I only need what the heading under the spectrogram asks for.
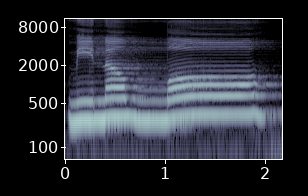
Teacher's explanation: Allah mad tabi'i muqaddar karena ada baris fathah tegak di atas huruf lam. Cara membacanya panjang lamnya 2 harokat saja.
